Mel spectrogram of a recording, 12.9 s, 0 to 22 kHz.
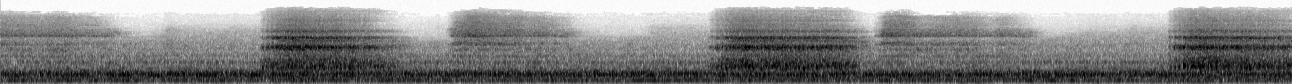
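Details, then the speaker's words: Acapella oscillating PEP device used for cystic fibrosis airway clearance, with forceful but not maximal exhalations in sets of 15 felt as vibration over the lung fields: repeated fluttering, buzzing blows with pauses between. "Exhale out forceful enough that you can feel good vibrations throughout their lungs Fields if you do not feel that I have them glow harder"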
